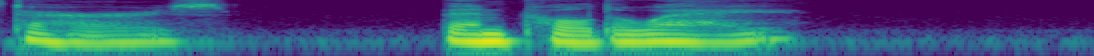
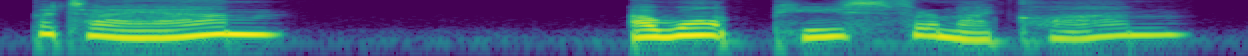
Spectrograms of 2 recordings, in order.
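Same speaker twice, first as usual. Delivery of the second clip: woman's voice; 9 semitones higher, 3 dB louder than usual. A narrator's reading. Heroine protesting.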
